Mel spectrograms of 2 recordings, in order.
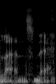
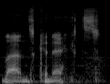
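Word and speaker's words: Landsknecht: heard enough alright it's it's LANs neck it's not Lance connects he nailed the health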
